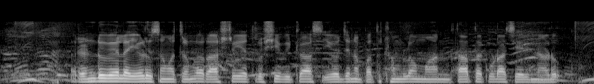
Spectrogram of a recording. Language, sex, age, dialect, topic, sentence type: Telugu, male, 18-24, Southern, agriculture, statement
